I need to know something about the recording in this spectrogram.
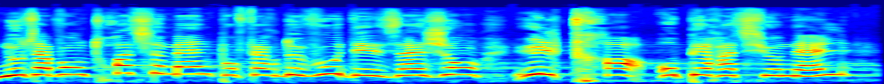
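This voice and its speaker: Woman doing a stern drill lieutenant, clipped barked orders, high voice, long hall reverb. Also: normal speed. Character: stern male police training lieutenant drilling recruits.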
